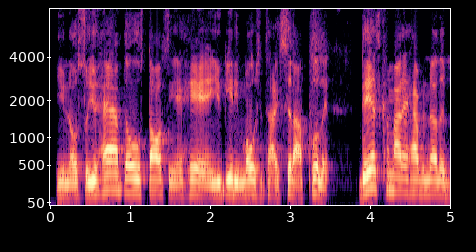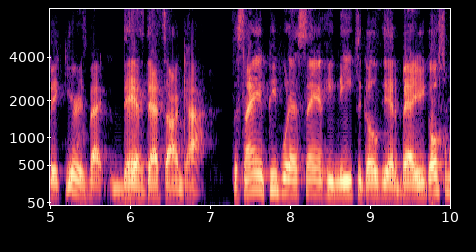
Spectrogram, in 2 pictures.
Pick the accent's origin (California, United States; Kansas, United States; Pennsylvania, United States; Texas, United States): Texas, United States; Dallas; Growing up in Dallas, seeing that star, you don't know who the coaching staff is as a kid.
